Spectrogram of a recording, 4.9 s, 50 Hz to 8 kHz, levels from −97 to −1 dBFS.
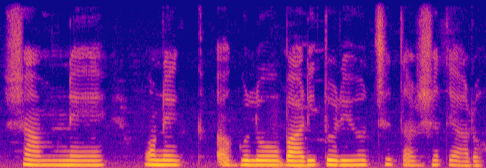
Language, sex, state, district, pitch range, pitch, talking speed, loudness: Bengali, female, Odisha, Khordha, 210-220 Hz, 215 Hz, 100 wpm, -19 LUFS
